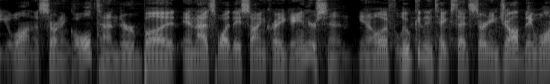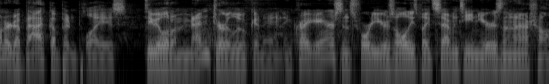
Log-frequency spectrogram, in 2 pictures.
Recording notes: For some wings, beer and a conversation taped at Belt Line Brewery and Kitchen in downtown Buffalo.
